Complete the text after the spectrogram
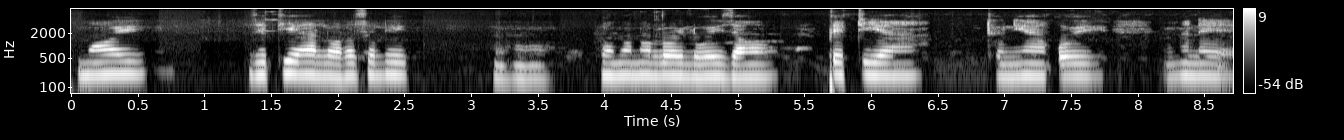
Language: Assamese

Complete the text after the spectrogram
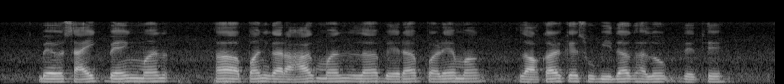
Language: Chhattisgarhi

